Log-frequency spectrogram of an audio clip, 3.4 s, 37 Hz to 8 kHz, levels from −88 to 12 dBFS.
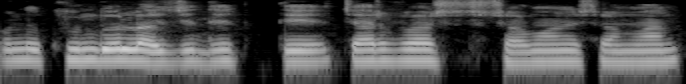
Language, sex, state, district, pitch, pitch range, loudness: Bengali, male, West Bengal, Purulia, 160 Hz, 155-170 Hz, -21 LUFS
